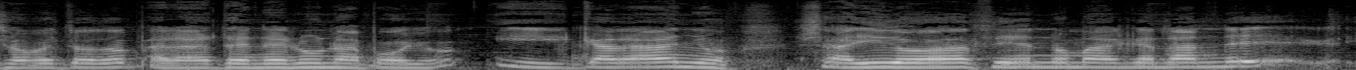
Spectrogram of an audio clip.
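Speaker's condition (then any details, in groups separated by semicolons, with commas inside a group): Cerebral palsy; mild, lesser degree of disability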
